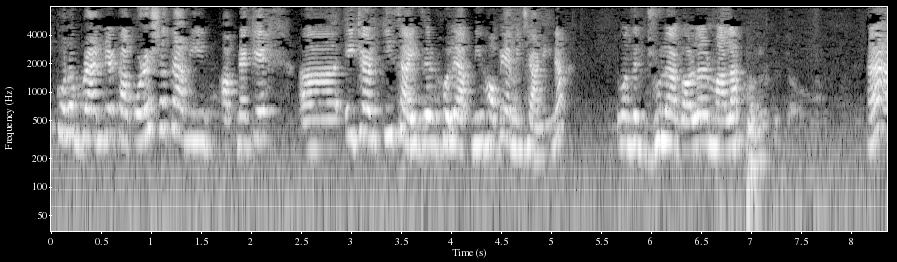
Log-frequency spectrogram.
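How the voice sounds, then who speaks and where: A young-adult or thirties working mother hosts a live-stream clothing sale, gushing over every dress and mixing English into her Bengali. Her voice is very high with a sharp edge, and the recording is rough.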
